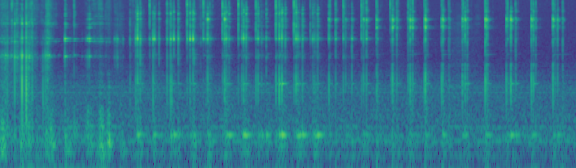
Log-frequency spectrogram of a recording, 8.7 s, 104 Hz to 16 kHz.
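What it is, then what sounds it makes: Empty glass bottle. An empty glass lemonade bottle, first upright and then tilted, is tapped quickly with long nails on its glass sides, label and shoulder. The result is a fast, irregular stream of short, bright clinks with a high glassy ring around 3 kHz that dies away almost instantly, over a soft low hum.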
